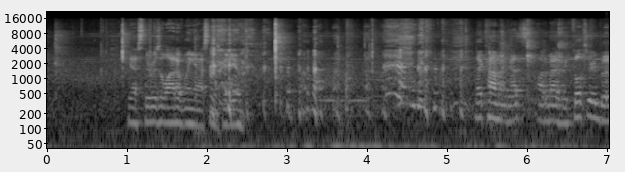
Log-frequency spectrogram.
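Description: A man laughs nearby.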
